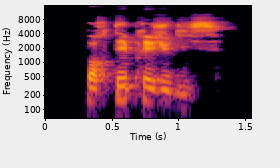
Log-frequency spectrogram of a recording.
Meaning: to be prejudicial to, to harm, to cause harm to, to be to (someone's) disadvantage
- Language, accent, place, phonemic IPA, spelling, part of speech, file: French, France, Lyon, /pɔʁ.te pʁe.ʒy.dis/, porter préjudice, verb, LL-Q150 (fra)-porter préjudice.wav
